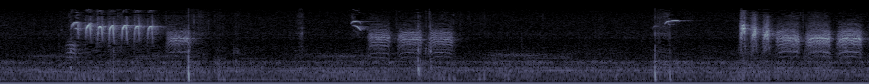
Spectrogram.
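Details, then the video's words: Black-capped Chickadees visiting a feeder made from plastic soda bottles call twice: thin, high opening notes, then a quick run of hoarse, buzzy dee notes, with faint background noise between bouts. "Chickadees visiting feeders Notice thier calls"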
